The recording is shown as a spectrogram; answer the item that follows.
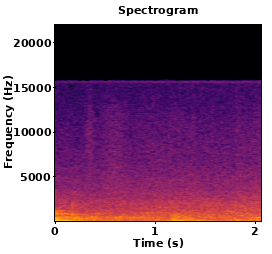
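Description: Steady hiss of room noise in a short pause between words.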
